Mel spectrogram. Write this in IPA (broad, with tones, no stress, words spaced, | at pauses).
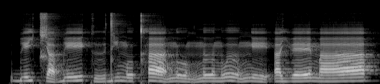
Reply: be˧˥jt͡ɕa˧˩beː˧˥ kɯː˩˧di˧˥mo˧kʰaː˥˨ noː˧˩ŋ nɤː˧nʋɤː˥˨ ŋeː˧˩ ʔa˧jʋɛː˧˥ maː˧˥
